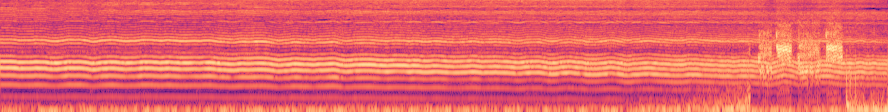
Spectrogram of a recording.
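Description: Sound effect of a machine powering down: a sustained electronic hum that sinks slowly in pitch over a steady low rumble and fades out, followed near the end by a short loud burst of noise.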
